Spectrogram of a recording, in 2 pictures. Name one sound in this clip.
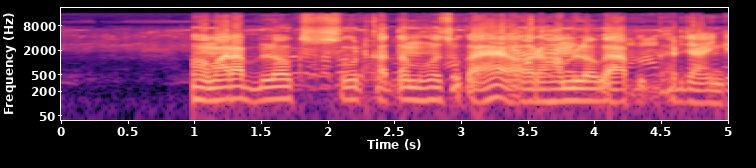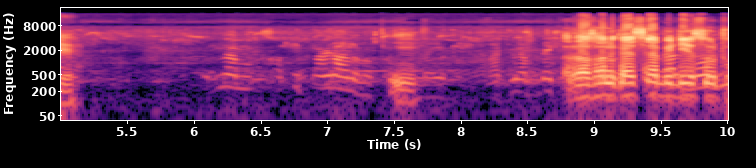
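Several men talk loudly close by, outdoors.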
